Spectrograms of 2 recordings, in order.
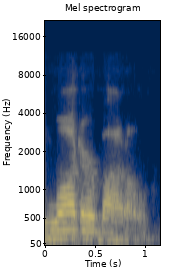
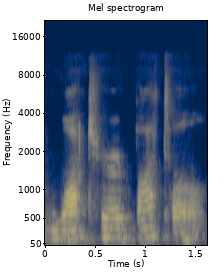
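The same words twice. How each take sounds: First: The T sounds are said like soft D's. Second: The T sounds are said as crisp T's.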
